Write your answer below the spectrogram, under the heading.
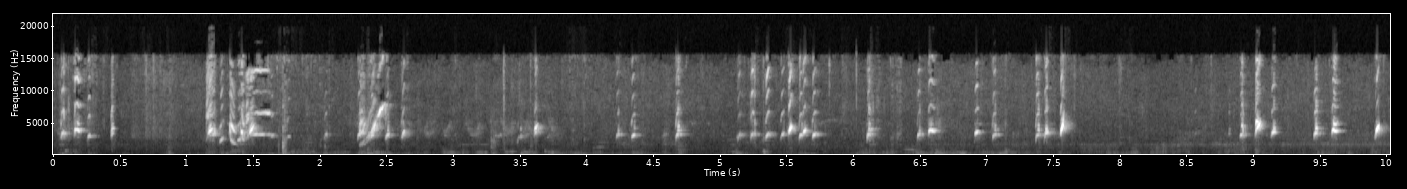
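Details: Goldfinch song in the excited tabtaba style, used to stimulate goldfinches: scattered bright chirps and twittering phrases, some dense bursts, separated by short quiet spells, with a faint low hum.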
